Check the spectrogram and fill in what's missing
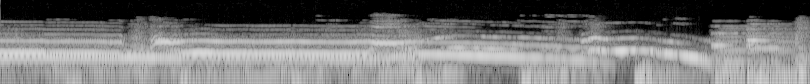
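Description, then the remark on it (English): Several loud, drawn-out howls overlap and hold for seconds, their pitch rising and then sliding downward, over a steady low rumble, with no talking. “This is our call to roam, this is our night to howl, this is our night to howl.”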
